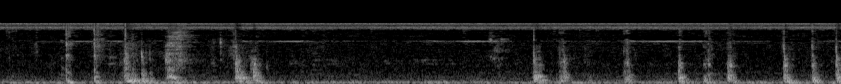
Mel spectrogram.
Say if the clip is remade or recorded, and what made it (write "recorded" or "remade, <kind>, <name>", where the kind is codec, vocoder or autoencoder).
remade, vocoder, BigVGAN v2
